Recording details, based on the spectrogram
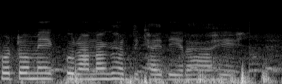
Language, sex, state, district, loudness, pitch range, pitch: Hindi, female, West Bengal, Alipurduar, -22 LUFS, 250-265 Hz, 260 Hz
